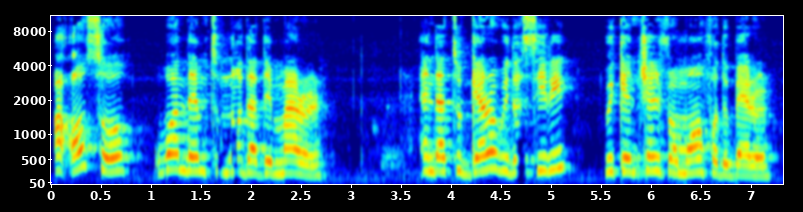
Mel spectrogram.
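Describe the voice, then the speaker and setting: High-voiced woman from Central Africa. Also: moderate pace. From Democratic Republic of the Congo. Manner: steady, scripted delivery. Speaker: community outreach worker. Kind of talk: prepared video introduction.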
